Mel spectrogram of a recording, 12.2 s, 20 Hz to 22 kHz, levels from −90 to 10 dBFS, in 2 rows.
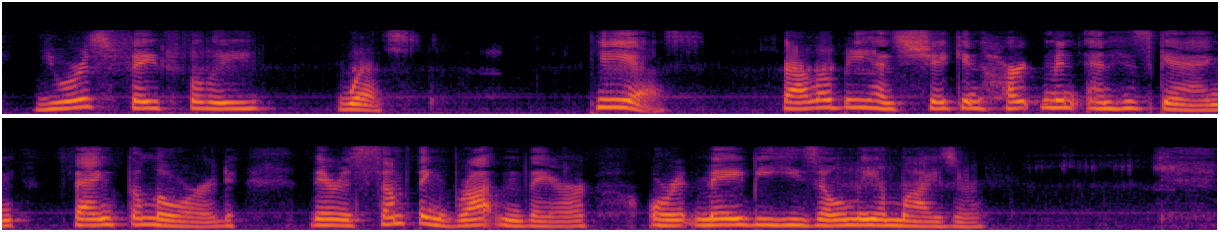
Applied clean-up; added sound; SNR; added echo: neural separator model SepFormer DNS4.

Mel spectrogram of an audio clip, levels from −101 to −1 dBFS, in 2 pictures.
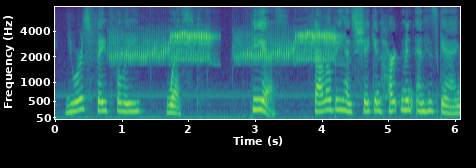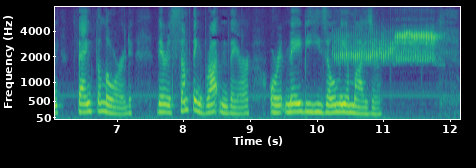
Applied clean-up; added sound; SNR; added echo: none; Chirp, tweet; 5 dB; none.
